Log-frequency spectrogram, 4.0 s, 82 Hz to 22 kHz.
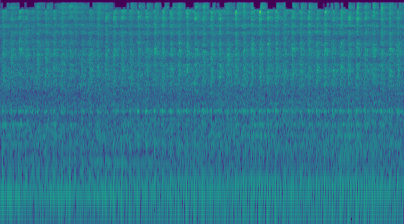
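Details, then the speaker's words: Harbor Freight 800 W two-stroke portable generator idling on run position, slight smoke, no load yet; fast buzzy two-stroke chatter with steady even beat, no misses or surging, normal idle. "That's pretty typical for a 2-stroke engine. So let it run for about a minute, kind of warm itself up or two, and then we'll plug in the extension cord."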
